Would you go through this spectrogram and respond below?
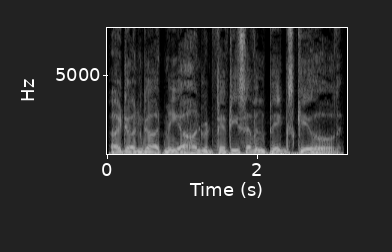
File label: cheer; svencoop; voice commands; Duke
